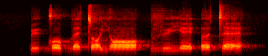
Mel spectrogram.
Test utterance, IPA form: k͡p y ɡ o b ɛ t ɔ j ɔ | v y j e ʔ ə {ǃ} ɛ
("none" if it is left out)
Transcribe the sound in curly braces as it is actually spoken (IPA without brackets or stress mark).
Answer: t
